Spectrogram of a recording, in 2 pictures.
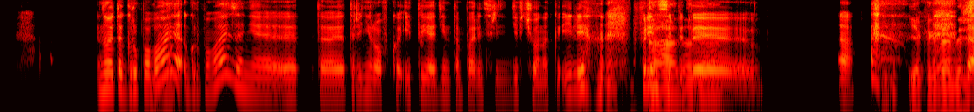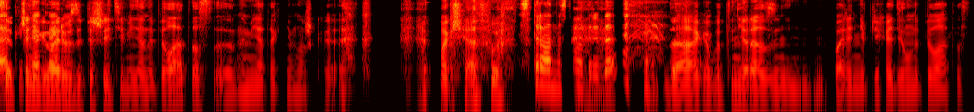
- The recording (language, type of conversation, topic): Russian, podcast, Что для тебя важнее: отдых или лёгкая активность?
- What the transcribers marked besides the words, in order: tapping; other background noise; chuckle; laughing while speaking: "рецепшене"; chuckle; laughing while speaking: "поглядывают"; laugh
